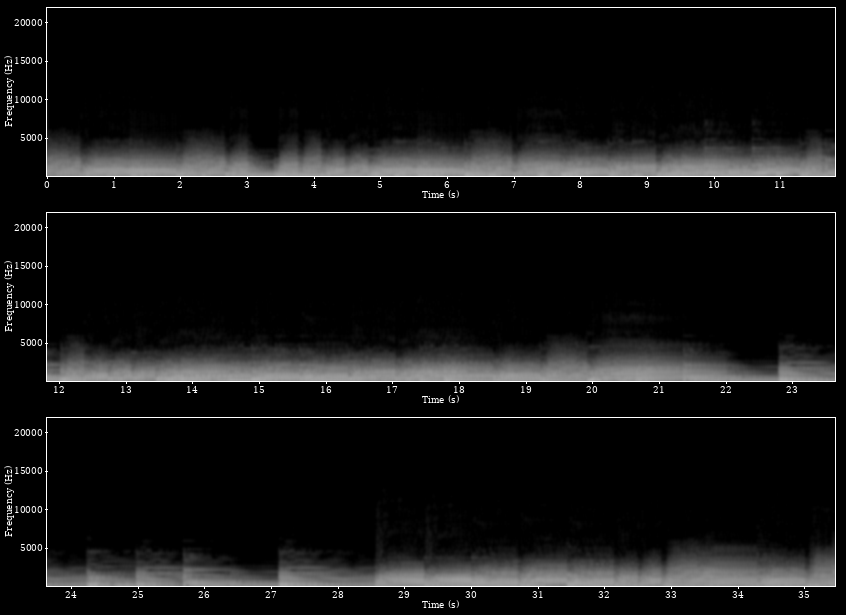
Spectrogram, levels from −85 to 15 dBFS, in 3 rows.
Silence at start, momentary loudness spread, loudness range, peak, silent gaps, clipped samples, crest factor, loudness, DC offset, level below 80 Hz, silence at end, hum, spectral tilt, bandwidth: 0 s; 8 LU; 6 LU; -10 dBFS; none; under 0.1%; 16 dB; -26 LUFS; under 0.1%; -52 dBFS; 0 s; none; -9.5 dB/octave; 5.4 kHz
